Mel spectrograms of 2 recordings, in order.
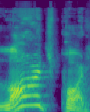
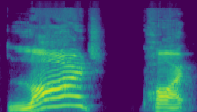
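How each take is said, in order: First: The phrase is said at normal volume. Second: The phrase is said loudly.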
